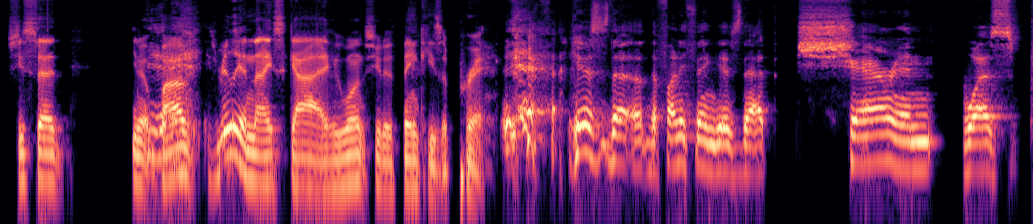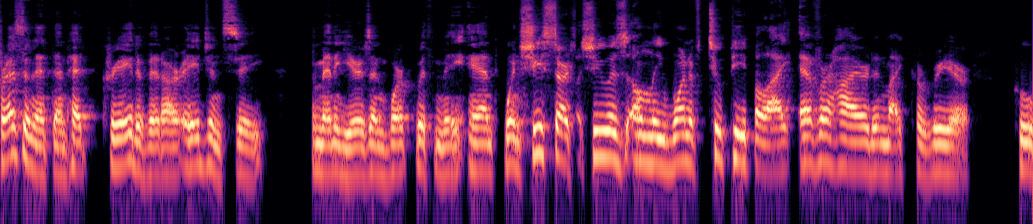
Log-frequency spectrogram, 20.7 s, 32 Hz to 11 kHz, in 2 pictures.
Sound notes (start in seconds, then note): 4.6 laughs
